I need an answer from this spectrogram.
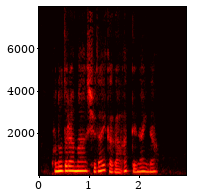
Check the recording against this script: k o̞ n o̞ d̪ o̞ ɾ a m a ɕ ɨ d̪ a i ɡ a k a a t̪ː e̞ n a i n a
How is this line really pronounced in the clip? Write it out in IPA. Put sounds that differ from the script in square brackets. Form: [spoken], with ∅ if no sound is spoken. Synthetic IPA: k o̞ n o̞ d̪ o̞ ɾ a m a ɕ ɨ d̪ a i [k] a [ɡ] a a t̪ː e̞ n a i n a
